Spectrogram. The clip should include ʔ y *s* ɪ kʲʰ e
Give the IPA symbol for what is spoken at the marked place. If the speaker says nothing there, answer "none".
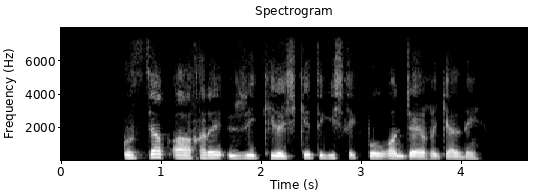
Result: z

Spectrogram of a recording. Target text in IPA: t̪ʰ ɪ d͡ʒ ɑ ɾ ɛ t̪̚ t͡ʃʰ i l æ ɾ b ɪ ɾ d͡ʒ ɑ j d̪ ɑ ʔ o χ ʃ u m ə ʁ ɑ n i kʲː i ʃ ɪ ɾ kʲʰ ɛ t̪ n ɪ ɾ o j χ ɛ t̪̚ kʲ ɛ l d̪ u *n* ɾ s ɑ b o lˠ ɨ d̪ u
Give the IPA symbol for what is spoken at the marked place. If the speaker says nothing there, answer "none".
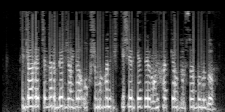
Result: none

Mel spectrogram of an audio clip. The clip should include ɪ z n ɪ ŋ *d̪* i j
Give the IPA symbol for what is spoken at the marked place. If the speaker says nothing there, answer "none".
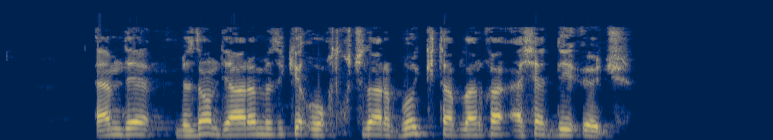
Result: d̪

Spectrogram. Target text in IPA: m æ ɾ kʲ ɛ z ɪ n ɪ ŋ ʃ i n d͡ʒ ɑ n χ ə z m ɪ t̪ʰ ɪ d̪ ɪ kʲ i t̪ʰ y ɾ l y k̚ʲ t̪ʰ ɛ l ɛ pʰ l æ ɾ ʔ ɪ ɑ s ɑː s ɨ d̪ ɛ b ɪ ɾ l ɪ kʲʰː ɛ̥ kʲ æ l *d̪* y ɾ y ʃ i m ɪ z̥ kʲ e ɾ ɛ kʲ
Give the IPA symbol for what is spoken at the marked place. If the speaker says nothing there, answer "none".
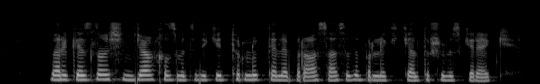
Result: t̪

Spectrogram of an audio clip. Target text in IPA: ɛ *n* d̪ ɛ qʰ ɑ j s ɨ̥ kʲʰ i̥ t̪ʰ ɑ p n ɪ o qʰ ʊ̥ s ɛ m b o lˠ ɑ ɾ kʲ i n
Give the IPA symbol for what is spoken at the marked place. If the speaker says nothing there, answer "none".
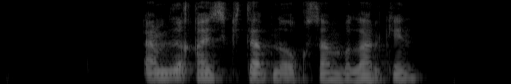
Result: m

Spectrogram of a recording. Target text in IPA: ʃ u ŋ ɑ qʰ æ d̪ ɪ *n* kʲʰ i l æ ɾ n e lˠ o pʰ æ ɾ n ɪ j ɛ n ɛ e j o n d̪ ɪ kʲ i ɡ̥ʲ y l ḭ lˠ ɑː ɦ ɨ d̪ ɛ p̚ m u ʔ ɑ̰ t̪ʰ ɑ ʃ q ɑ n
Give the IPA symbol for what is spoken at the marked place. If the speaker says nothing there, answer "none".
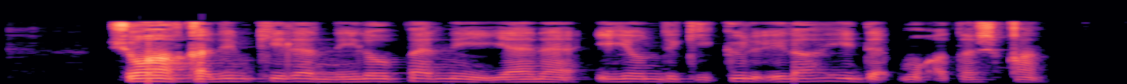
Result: m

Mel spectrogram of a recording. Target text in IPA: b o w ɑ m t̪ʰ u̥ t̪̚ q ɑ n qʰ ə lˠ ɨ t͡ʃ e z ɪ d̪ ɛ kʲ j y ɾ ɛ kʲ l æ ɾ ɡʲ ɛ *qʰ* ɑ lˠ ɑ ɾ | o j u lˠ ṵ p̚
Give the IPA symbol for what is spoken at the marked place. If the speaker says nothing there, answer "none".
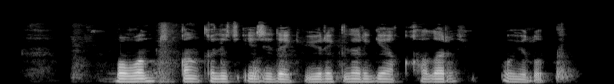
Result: qʰ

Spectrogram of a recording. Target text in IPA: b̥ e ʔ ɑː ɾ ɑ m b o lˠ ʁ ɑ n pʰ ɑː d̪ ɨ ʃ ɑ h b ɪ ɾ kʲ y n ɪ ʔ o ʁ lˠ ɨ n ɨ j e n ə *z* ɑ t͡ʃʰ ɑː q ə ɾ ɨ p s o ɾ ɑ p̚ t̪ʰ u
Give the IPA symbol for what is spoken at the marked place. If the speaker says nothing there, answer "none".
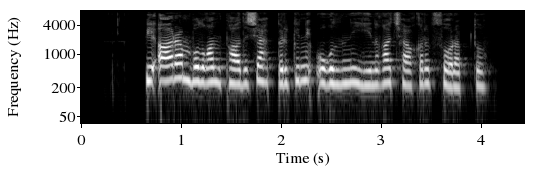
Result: ʁ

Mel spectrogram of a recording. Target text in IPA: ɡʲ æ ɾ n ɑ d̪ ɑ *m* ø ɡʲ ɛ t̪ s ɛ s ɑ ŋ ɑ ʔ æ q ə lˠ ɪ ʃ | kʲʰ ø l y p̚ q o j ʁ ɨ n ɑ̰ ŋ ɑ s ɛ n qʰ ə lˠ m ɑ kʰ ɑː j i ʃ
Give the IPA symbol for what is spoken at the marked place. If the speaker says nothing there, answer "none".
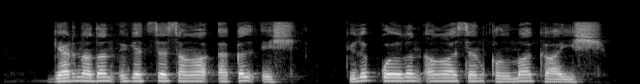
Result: n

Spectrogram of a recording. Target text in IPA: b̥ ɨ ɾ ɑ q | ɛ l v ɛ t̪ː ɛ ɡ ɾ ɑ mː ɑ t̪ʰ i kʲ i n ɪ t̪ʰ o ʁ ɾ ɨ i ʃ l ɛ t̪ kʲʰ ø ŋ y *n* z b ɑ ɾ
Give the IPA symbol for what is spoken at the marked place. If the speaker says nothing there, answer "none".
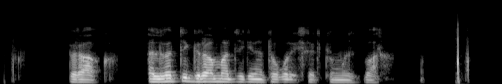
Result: none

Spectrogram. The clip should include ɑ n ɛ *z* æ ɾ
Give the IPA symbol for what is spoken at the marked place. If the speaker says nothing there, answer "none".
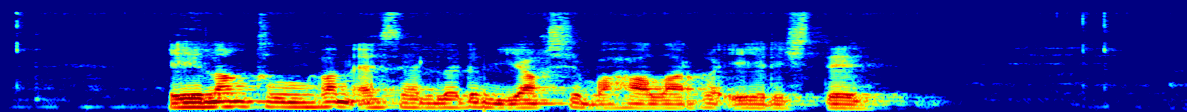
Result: s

